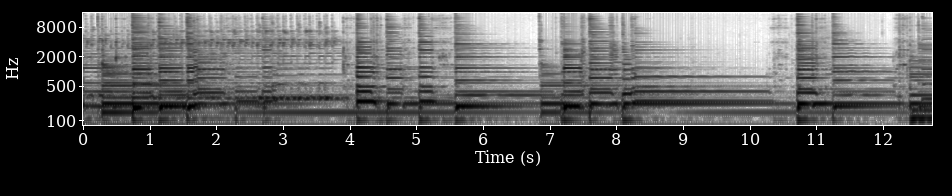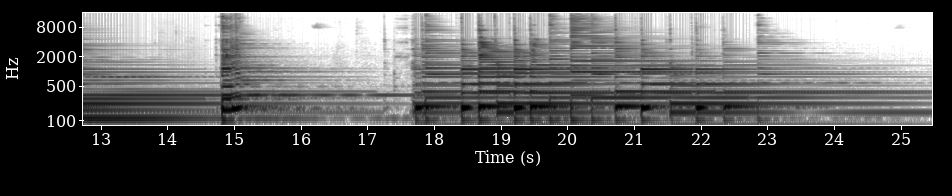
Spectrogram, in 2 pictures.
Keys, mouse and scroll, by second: 9.3 c, 15.5 ctrl+click, 16.0 ctrl+click, 16.5 ctrl+click, 17.6 ctrl+click, 17.9 ctrl+click, 18.7 ctrl+click, 19.1 ctrl+click, 19.5 ctrl+click, 20.4 ctrl+click, 20.9 ctrl+click, 21.3 ctrl+click, 22.3 ctrl+click, 22.8 ctrl+click, 23.7 ctrl+click, 24.1 ctrl+click, 24.7 ctrl+click.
